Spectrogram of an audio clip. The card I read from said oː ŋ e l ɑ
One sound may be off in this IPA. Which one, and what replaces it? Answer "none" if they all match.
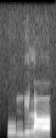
none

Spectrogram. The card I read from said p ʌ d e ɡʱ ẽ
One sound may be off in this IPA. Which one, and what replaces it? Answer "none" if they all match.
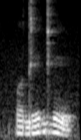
none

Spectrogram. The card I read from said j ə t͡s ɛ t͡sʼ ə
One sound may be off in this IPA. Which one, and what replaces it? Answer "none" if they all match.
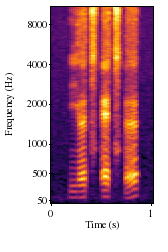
t͡s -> t͡sʼ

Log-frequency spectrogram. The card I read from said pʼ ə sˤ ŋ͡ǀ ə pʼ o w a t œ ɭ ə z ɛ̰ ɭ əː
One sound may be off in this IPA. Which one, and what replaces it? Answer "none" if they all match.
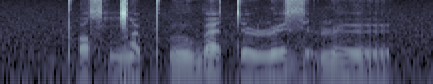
none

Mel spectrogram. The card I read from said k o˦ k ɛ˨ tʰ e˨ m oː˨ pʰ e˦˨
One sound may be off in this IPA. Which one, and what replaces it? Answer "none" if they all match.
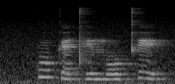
pʰ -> kʰ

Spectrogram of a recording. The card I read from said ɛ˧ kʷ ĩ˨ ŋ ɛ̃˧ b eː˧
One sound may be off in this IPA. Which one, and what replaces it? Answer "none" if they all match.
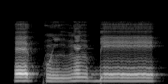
b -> ɡ͡b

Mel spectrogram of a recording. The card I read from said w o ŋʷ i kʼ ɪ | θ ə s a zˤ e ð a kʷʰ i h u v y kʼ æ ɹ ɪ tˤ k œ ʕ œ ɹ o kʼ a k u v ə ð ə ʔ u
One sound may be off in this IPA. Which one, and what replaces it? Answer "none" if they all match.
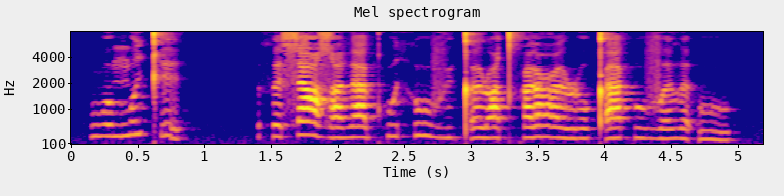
æ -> œ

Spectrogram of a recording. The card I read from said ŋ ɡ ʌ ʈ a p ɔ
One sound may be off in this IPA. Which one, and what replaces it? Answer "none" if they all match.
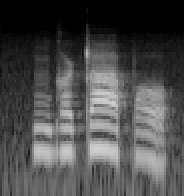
none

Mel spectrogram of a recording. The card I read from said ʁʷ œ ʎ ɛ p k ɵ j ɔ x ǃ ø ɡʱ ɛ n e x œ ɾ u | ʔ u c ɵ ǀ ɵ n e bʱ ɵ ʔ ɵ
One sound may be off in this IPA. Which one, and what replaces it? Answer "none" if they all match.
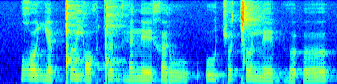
k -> ǃ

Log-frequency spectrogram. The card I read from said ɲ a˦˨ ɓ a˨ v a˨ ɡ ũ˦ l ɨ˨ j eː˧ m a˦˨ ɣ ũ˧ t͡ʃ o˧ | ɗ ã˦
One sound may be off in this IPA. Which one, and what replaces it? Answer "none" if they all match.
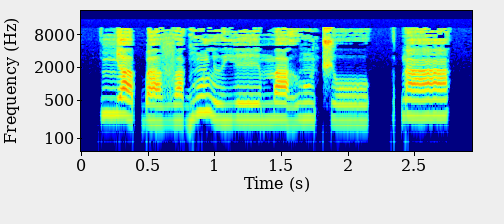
none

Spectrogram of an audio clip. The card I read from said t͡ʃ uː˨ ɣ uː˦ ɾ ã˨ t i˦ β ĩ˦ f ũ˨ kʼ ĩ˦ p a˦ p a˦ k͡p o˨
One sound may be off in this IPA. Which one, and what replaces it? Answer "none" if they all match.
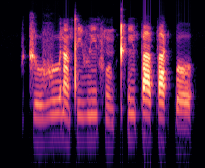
none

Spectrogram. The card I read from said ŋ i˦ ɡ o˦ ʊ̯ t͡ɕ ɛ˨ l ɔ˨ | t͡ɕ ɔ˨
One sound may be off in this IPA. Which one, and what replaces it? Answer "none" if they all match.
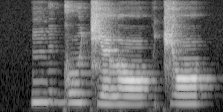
none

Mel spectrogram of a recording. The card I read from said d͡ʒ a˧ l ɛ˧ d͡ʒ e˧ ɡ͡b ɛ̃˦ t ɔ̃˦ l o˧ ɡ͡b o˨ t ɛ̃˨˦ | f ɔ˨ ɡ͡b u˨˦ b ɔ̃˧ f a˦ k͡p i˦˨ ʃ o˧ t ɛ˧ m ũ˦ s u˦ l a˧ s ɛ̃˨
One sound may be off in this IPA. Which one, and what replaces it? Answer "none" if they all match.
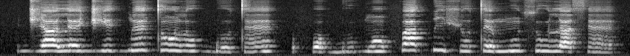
none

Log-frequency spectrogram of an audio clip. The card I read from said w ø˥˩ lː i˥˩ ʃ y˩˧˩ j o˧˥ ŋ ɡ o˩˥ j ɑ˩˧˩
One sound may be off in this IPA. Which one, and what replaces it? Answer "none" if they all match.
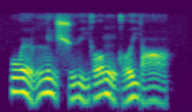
none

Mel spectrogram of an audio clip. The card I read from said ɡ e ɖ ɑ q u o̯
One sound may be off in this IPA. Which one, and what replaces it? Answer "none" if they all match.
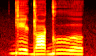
q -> ɡ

